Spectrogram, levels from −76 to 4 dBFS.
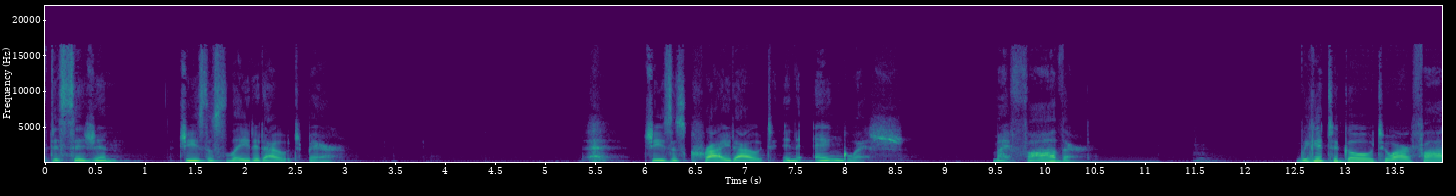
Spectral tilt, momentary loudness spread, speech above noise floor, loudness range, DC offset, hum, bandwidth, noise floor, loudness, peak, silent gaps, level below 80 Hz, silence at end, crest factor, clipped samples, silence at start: -4 dB/octave; 13 LU; 43 dB; 8 LU; under 0.1%; none; 17 kHz; -69 dBFS; -27 LUFS; -6 dBFS; none; -84 dBFS; 0 s; 22 dB; under 0.1%; 0 s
